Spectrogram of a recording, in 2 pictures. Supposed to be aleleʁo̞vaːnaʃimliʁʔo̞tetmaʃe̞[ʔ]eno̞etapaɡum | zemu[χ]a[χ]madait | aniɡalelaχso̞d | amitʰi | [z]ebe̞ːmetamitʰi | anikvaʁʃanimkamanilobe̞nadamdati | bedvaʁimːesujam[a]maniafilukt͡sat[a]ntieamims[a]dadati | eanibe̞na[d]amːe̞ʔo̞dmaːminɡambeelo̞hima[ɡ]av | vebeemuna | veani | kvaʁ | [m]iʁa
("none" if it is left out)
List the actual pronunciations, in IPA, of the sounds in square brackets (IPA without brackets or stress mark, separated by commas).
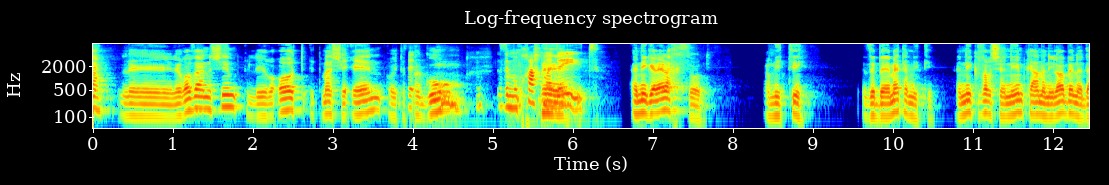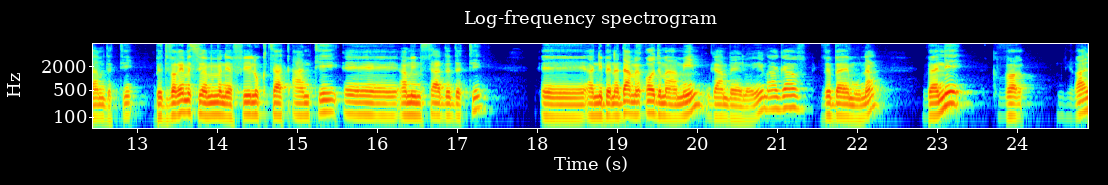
ʔ, χ, χ, z, i, a, a, d, ɡ, n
